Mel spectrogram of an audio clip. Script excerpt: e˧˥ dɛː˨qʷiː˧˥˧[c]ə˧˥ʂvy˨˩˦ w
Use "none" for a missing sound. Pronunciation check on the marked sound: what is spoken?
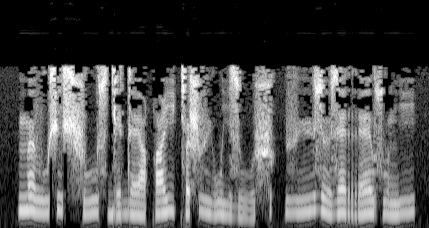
c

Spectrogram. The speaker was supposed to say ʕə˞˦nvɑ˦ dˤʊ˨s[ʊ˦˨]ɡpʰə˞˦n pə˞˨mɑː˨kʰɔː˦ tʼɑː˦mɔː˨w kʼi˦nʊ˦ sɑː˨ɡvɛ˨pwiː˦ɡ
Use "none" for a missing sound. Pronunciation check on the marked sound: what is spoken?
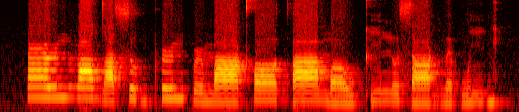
ʊ˦˨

